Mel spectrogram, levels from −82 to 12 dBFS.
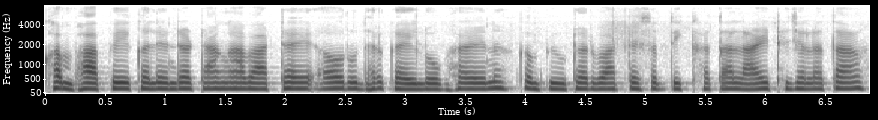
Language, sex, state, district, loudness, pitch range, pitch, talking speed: Bhojpuri, female, Uttar Pradesh, Deoria, -19 LUFS, 185-190 Hz, 190 Hz, 140 wpm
